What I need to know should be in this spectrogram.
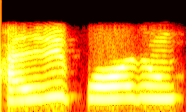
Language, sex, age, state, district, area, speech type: Tamil, female, 18-30, Tamil Nadu, Thoothukudi, rural, conversation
